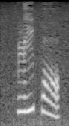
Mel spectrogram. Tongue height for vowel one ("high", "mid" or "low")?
high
